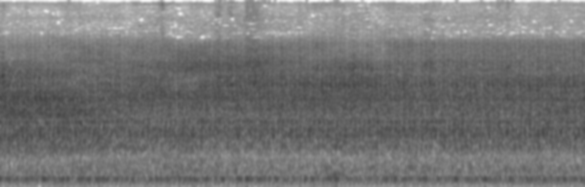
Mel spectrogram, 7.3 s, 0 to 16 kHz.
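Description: Fiat 640 tractor's diesel engine running steadily at an even speed.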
